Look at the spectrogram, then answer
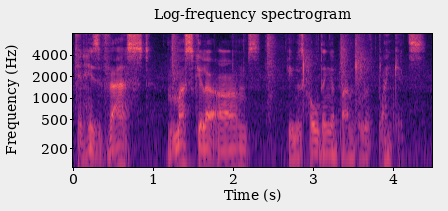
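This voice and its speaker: A man's voice: low-pitched, lively intonation, moderate pace, fairly bright tone, a little hiss or hum. A young man narrating a storybook in an ASMR reading. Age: young adult. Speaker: storybook reader.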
